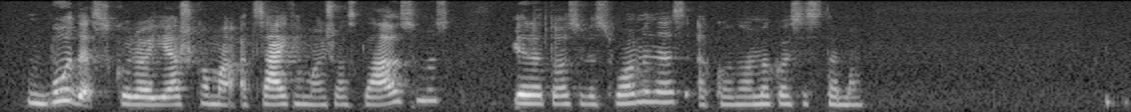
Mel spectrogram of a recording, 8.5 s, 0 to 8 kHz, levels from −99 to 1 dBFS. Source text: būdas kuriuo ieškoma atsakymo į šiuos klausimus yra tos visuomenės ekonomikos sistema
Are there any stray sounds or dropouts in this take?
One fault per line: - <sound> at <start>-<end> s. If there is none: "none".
none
